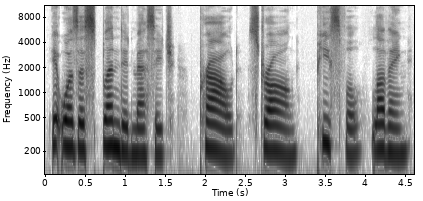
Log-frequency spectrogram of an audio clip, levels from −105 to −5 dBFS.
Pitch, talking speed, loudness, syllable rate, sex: 200 Hz, 115 wpm, -19 LUFS, 3.9 syllables/s, female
